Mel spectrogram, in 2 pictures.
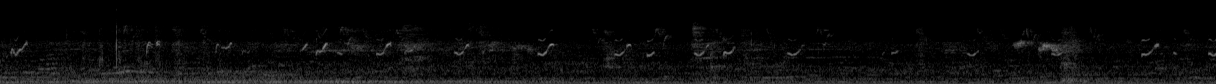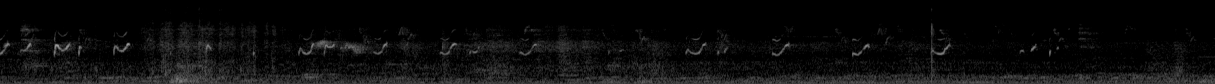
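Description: A francolin giving short rising chirps, about two a second, with a brief scuffing noise a little past the middle.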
